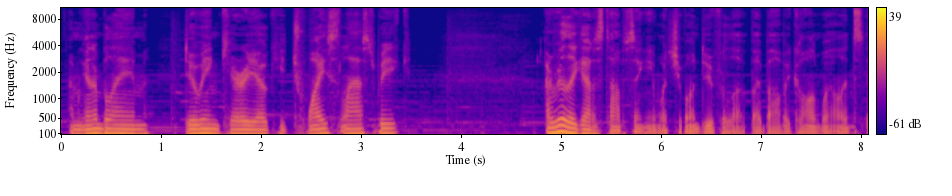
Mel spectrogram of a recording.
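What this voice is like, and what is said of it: Hoarse, strained voice. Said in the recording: “My voice is a little bit shot.”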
